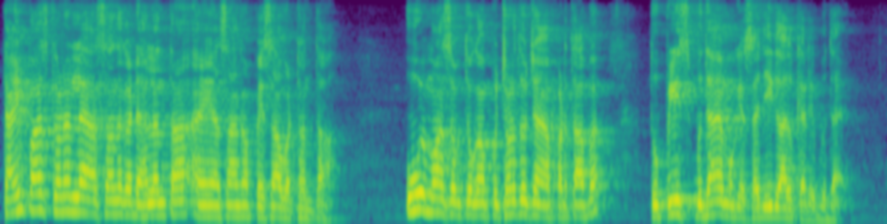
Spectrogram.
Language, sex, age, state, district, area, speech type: Sindhi, male, 60+, Gujarat, Surat, urban, spontaneous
